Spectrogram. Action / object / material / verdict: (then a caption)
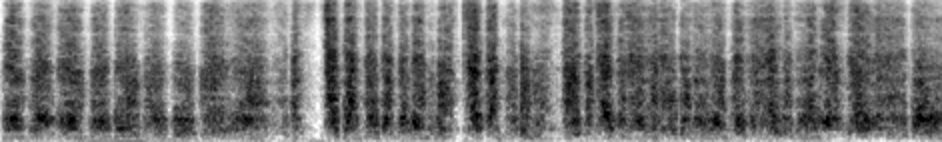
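scrape / cardboard box lid / cardboard / none. Fingertips and short nails scratch and rub across the hollow lid of a large, flat orange Hermès cardboard gift box. The result is a rapid series of dry, raspy strokes with a papery midrange. There is a brief pause near the two-second mark.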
